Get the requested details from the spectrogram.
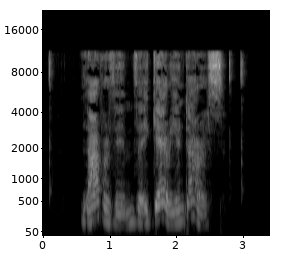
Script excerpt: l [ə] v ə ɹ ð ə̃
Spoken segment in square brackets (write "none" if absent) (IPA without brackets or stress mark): a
